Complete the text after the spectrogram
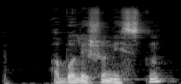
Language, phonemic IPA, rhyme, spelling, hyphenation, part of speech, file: Norwegian Bokmål, /abʊlɪʃʊnˈɪstn̩/, -ɪstn̩, abolisjonisten, ab‧o‧li‧sjon‧ist‧en, noun, NB - Pronunciation of Norwegian Bokmål «abolisjonisten».ogg
- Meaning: definite singular of abolisjonist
